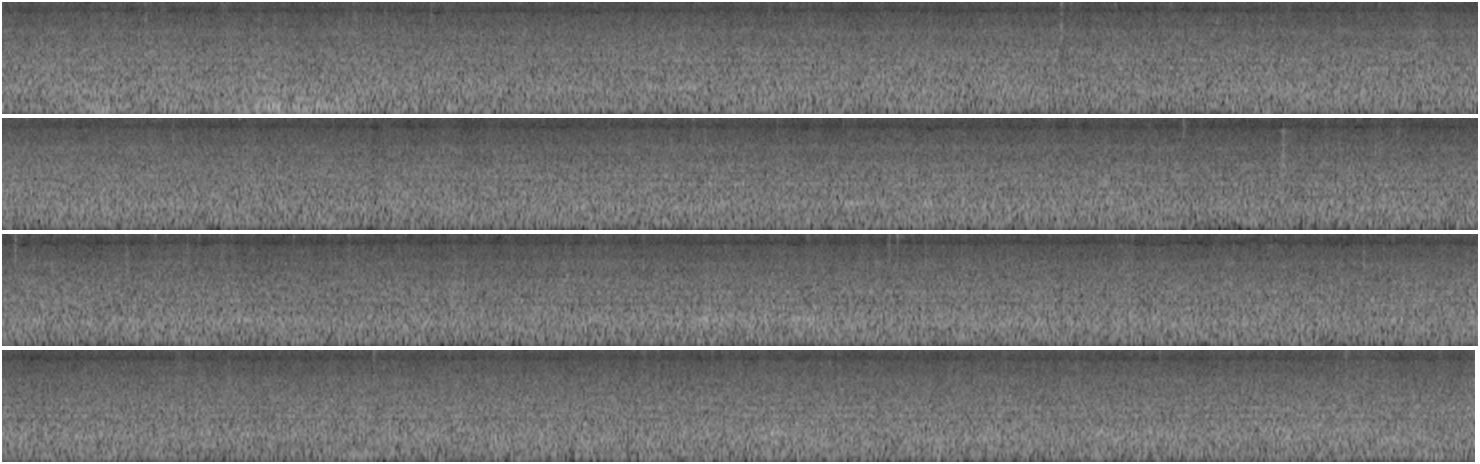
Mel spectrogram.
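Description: Steady rain falling on wet concrete pavement and parked cars, an even, unbroken hiss.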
